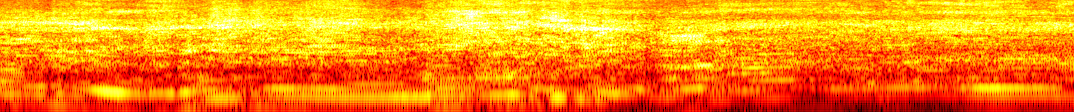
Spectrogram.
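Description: Corded handheld electric power tool cutting into wood. Its motor runs steadily and its pitch sags twice under the load of the cut, then picks back up.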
